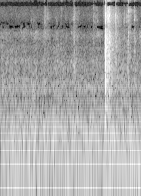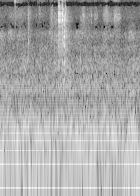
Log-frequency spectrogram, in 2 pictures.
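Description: Coloured pencil on a paper worksheet: one sharp tap about two seconds in, then faint ticks and scratching as it starts colouring.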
